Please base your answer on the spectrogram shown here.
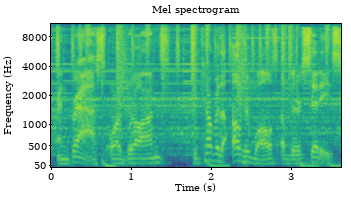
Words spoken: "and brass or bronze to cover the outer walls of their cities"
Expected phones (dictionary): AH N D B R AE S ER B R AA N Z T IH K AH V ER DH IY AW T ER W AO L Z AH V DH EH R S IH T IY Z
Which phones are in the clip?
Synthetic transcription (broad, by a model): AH N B R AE S ER B R AA N Z T IH K AH V ER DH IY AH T ER W AO L Z AH V DH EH R S IH T IY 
